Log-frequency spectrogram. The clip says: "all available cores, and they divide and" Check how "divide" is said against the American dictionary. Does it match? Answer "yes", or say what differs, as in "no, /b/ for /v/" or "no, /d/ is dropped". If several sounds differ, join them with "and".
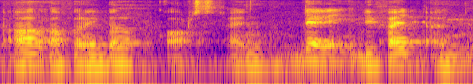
no, /f/ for /v/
